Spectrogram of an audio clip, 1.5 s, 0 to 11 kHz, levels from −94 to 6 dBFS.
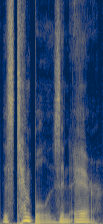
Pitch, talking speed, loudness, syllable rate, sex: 120 Hz, 195 wpm, -17 LUFS, 4.2 syllables/s, male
